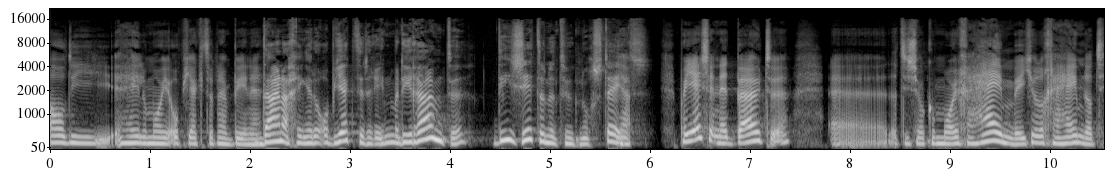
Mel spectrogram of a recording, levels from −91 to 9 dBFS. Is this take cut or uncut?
uncut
